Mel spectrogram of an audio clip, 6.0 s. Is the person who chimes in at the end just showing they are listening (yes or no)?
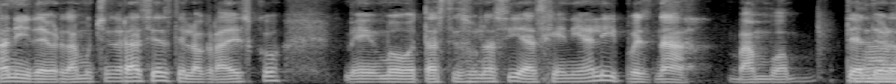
no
